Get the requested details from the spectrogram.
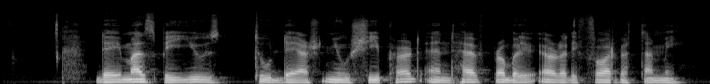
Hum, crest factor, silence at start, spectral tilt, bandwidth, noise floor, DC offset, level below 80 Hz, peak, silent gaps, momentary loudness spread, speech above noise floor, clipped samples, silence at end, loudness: none; 18 dB; 0.6 s; -8 dB/octave; 9.8 kHz; -63 dBFS; under 0.1%; -50 dBFS; 0 dBFS; none; 9 LU; 45 dB; under 0.1%; 0.3 s; -19 LUFS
